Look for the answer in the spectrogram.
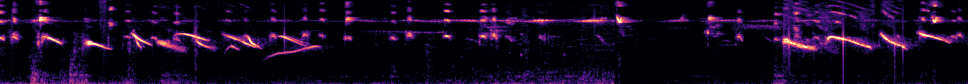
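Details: Green-winged saltator song for warming up a bird that has gone quiet: a fast series of whistled downslurs, one rising note, then a brief pause before more whistles resume, with a steady high hiss-like tone throughout.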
